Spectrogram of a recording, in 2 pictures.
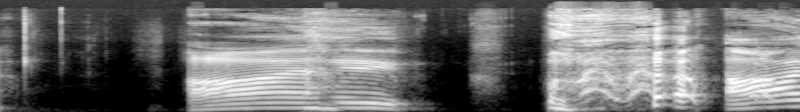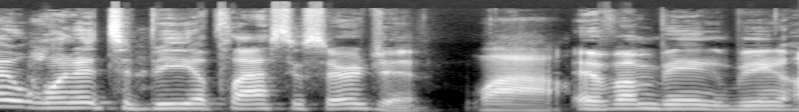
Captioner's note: chuckling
